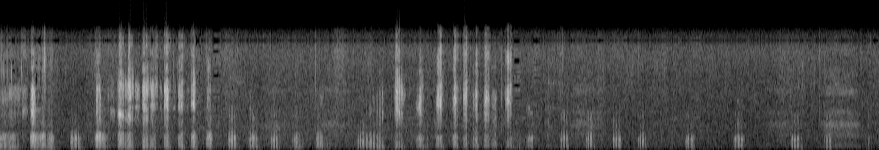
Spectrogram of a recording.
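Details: A pet meerkat, teased during play, gives rapid, harsh chattering pulses that start in quick bursts and gradually slow down.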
